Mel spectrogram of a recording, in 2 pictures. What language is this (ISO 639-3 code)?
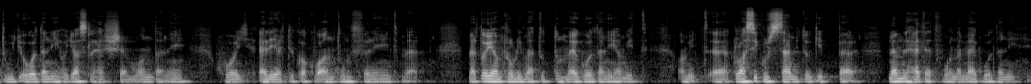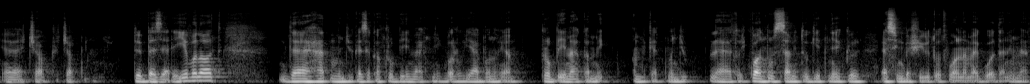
hun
